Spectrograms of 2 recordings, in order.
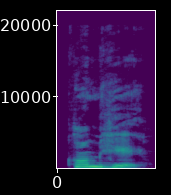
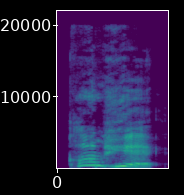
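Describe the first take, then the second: First: Said in the usual way. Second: Sharp, much higher command. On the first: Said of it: "That's a statement". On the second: Shown as a demonstration. Teacher showing students a command with emotion, raised pitch. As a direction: order them to come over. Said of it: "that's a command".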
